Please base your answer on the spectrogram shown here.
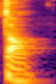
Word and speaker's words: temps: allez me dire temps et le mot se prononce temps.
